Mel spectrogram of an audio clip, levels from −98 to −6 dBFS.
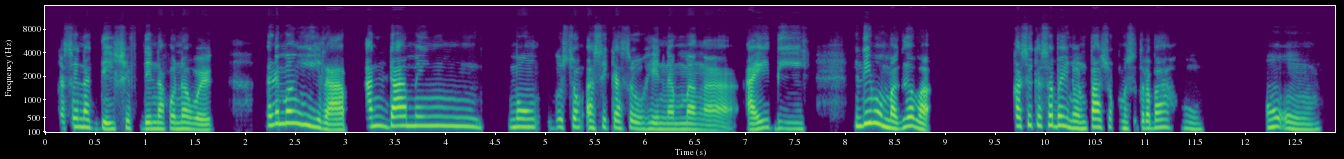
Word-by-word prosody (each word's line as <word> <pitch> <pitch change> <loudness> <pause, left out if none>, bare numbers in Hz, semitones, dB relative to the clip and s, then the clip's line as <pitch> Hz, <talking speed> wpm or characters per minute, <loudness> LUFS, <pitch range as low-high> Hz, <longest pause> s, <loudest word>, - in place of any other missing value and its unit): kasi 190 +5 -3
nag-day 180 -6 +1
shift 195 0 -5
din 180 0 0
ako 175 +1 -1
na 180 - +3
work, 155 -2 +1 0.6
alam 325 +4 +3
mo 340 - +6
ang 310 - +2
hirap. 155 - +3 0.2
Ang 250 -1 +1
daming 265 0 +4 0.7
mong 230 0 +1
gustong 225 +2 -4
asikasuhin 185 -5 -1
na 165 - 0
mga 155 -4 -2
ID, 180 0 -1 0.5
hindi 285 +6 +4
mo 310 - +5
magawa, 225 +4 +4 0.8
kasi 260 +2 +1
kasabay 270 -3 +1
nun, 185 -1 +1
pasok 225 -1 +2
mo 190 - -2
sa - - -15
trabaho, 195 -4 -2 0.7
oh. 170 -8 -2
200 Hz, 140 wpm, -25 LUFS, 175-235 Hz, 0.8 s, mo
